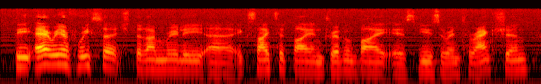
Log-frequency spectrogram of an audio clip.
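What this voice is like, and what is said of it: English accent. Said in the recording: “From my accent, you can probably tell I'm from England.”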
